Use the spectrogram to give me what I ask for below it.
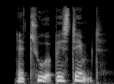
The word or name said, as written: BESTEMMES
